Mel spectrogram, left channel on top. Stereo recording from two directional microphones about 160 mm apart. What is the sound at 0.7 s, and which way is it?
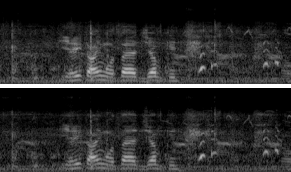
Speech, centre (ahead or behind).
